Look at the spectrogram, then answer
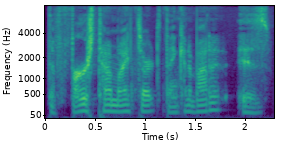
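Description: A man who is an architect co-hosts a podcast, walking through explanations casually and frequently musing aloud. He speaks at a moderate pace with a medium pitch and steady tone, in studio-quality sound without echo.

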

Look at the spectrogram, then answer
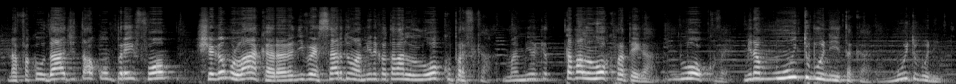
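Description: A man on a podcast panel telling a story in casual chat, animated and slangy, swearing and laughing as he goes. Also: very high voice.

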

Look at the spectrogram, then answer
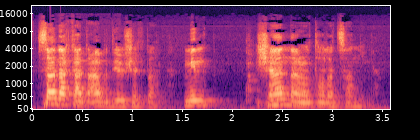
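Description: A man with a high-pitched voice delivers a sermon. He keeps firing rhetorical questions at the congregation and calls them his brothers and sisters. He clears his throat now and then between points. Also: lively intonation, a bit bright. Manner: asks listeners many rhetorical questions; addresses listeners as brothers and sisters. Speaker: preacher.

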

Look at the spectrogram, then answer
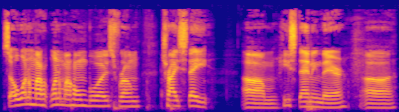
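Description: A man's voice: on the high side, a little slow, creaky, clean tone. Man hosting a casual interview. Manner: storytelling, animated when telling anecdotes. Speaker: podcast host.

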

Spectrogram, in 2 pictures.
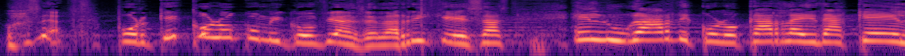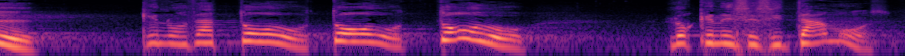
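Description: A man's voice: very high-pitched, expressive, moderate pace, husky, in a large hall. A man preaching a sermon as pastor, emphatic and repetitive, leading his congregation in spoken declarations. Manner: emphatic, repeats phrases, leads congregation in declarations. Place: church hall.

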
